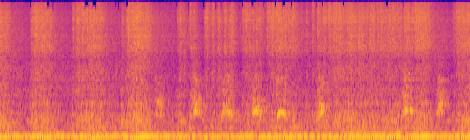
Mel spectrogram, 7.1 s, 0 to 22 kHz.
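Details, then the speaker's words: 1980 Trans Am Gen 1 small-block Chevy, blow-through carburetor turbo, cold start after valve seal replacement with engine in car, not run for a few days: catches quickly, steady even low rumble, no knocks or misses; less smoke; normal cold idle. "This thing starts right up though. That's a cold start. It ain't been started in a few days."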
